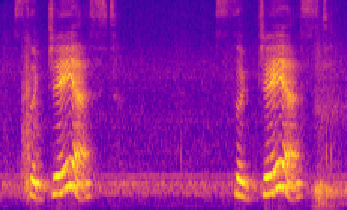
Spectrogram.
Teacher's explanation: the accent is on the second syllable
